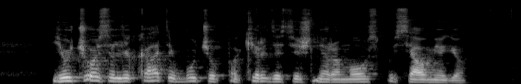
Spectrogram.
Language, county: Lithuanian, Utena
